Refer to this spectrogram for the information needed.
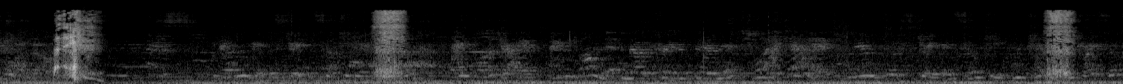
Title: Wide Nose Sneezes Philippines.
